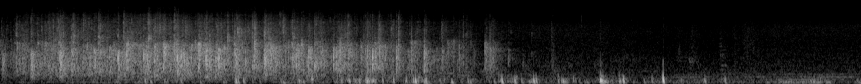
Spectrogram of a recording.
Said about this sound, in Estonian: teeme suure aplausi.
